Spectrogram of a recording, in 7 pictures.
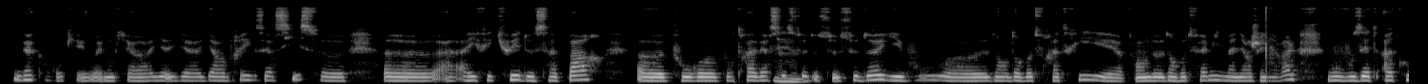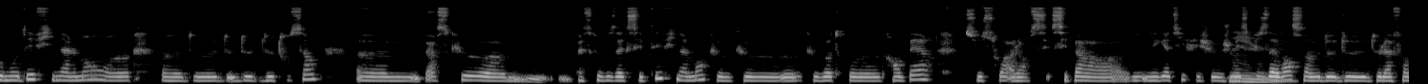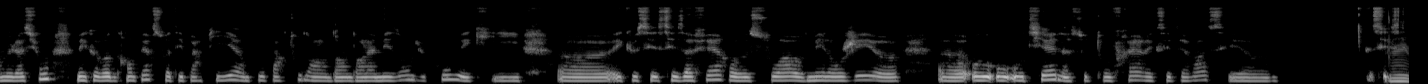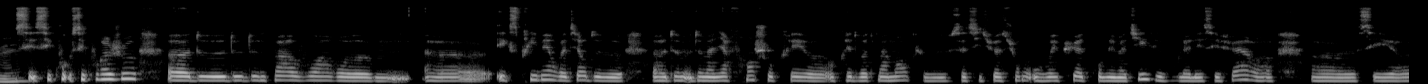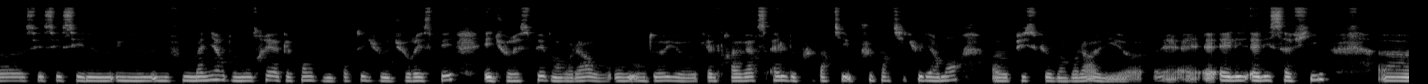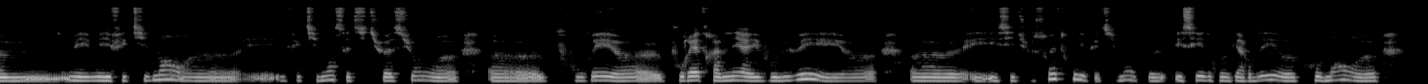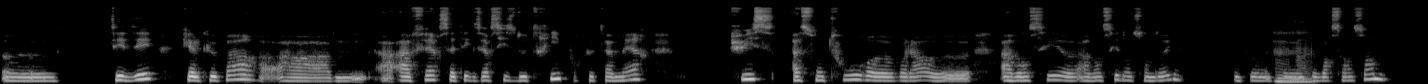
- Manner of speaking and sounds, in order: tapping; other background noise
- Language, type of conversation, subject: French, advice, Comment trier et prioriser mes biens personnels efficacement ?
